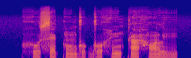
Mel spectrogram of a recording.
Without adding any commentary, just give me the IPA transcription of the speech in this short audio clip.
h u˨ s ɛ˨ k ũ˨ ɡ o˨ ɡ o˨ h ĩ˨˦ k ã˦˨ h ɔ̃˧ l i˨

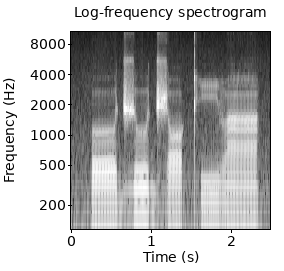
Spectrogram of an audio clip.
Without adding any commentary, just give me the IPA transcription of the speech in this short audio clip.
oː˨ d͡ʒ u˦ d͡ʒ ɔ˨ kʰ i˦ β ã˦

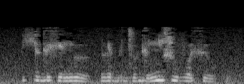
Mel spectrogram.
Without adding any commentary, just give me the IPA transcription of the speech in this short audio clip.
ç ʌ ɡʲ ʌ xʲ ɛ ŋ ɯ | l ɪ b ɪ d͡z u ɡʲ ʊ ɲ i ɕ u v ʊ xʲ u p

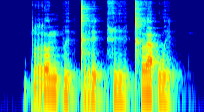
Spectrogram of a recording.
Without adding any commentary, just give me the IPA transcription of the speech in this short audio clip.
p r o˧ n p i˨˩ ʔ t r i˨˩ t̚ h iː˨˩ kʰ l a˥˩ ʔ w i˨˩ t̚

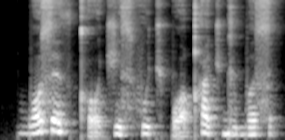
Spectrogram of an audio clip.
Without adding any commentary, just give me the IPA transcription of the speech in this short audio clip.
b ɔ s ɛ θ kʰ ɔ̰ t͡ʃ i s f u t͡ʃ p ɔ̰ qʰ ə˞ t͡ʃ ɡʲ u b ʌ s

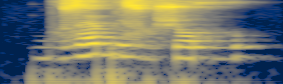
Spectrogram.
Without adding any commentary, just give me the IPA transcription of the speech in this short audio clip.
b o̤ z ɛ b i z o̤ ʃ o x ṳ

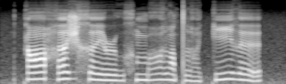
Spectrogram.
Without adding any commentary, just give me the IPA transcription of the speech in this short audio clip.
k ɑ h ɐ ʒ x ə ɪ̯ ɹ ṳ x m ɑ̤ ð ɐ̃ tˤ ð e̤ k i ð ɘ

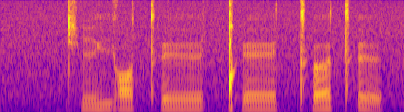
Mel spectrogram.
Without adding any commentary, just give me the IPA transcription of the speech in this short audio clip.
cʰ i j ɔ tʼ ɪː ǃʼ eː tʼ ə tʼ ɪ

